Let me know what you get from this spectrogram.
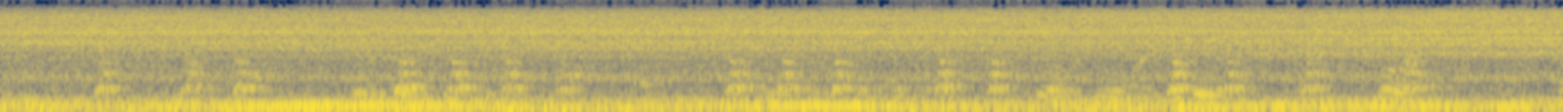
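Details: Several dogs barking in a yard during a leash training session; faint, distant, short barks come in quick bursts of two to four, repeating throughout over a steady hiss.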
